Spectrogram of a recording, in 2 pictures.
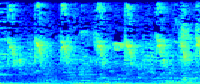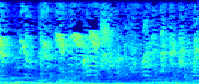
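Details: Zebra finch of a mutation colour, placed with a new partner for pairing, gives quick high chirps in uneven bursts, with a soft low background hum.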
